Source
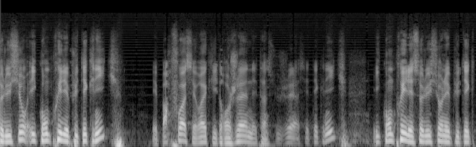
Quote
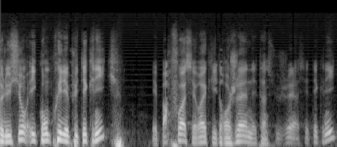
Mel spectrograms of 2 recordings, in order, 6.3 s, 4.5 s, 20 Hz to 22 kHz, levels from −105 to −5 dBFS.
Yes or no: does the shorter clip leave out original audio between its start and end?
no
